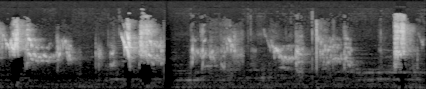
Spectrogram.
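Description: Lovebirds chatter in harsh, high, scratchy chirps, delivered in quick bursts about once a second with short pauses between.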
